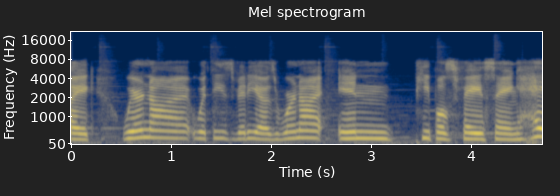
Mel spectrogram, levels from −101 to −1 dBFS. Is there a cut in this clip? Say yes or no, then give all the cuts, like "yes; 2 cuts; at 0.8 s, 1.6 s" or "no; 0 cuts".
no; 0 cuts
